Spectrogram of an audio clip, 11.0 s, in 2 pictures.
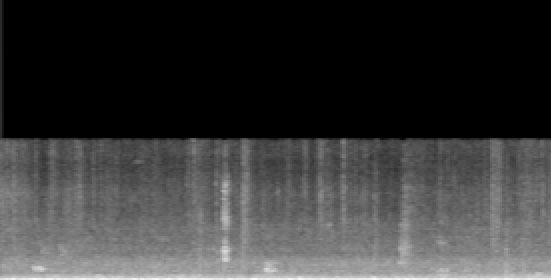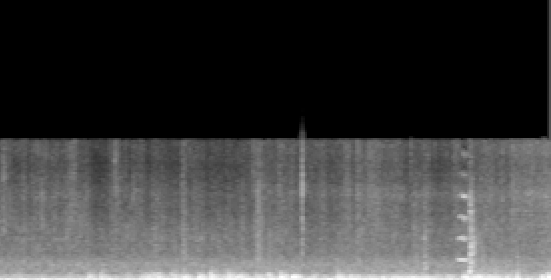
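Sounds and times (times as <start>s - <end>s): train wheels rumbling on rail: 0.0s - 11.0s
knocking and rattling: 6.4s - 11.0s.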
